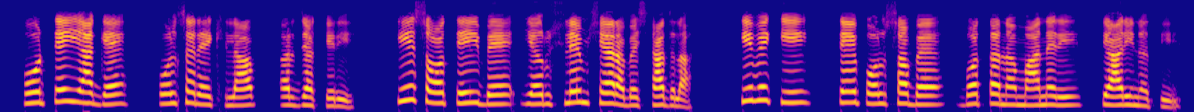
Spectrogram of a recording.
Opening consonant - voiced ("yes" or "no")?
yes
